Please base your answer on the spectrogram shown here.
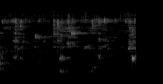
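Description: Water poured from a cup into a pot for goat leg soup, a steady splashing trickle that runs continuously for over a second, then stops abruptly.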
